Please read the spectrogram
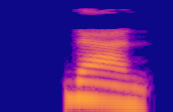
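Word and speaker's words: đản (石): Đản, là gì trước đã, từ si ở đây thời nay có nghĩa là thạch, tức đá, nhưng khi dùng làm đơn vị đo lường thì phải đọc là đản, và một đản, tương đương với 10, đầu, đu, hay xô.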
